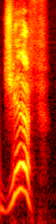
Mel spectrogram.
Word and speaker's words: GIF: guy who wrote a gif here sis you pronounce it jiff oh oh well then I'll bet you who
